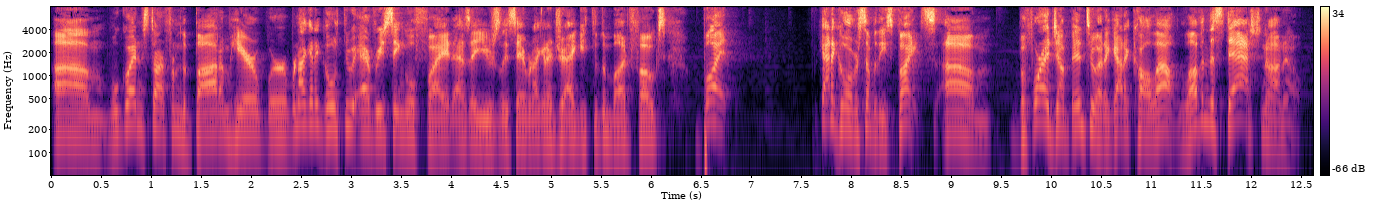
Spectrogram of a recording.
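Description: Guy hosting a fight podcast, kinda high bright voice, slangy, music playing behind. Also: lively intonation, fast talker. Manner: informal, slangy, showman-like intros. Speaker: podcast host. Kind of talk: upbeat sports podcast talk and fight recap.

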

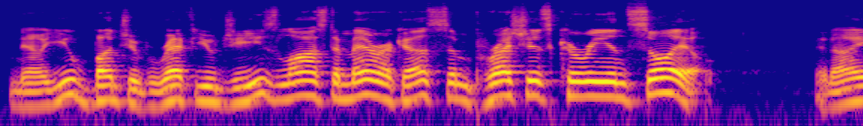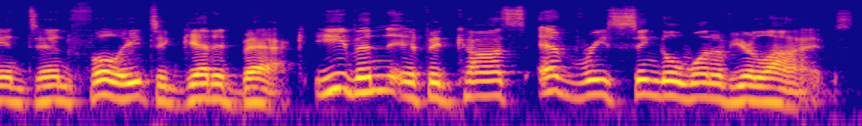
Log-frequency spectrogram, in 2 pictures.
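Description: A man's voice: fairly high pitch, expressive. A man playing a boastful, pompous army captain in a comedy audio drama. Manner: pompous, boastful, slow and grandiose.

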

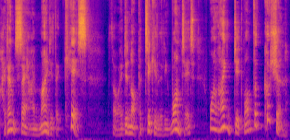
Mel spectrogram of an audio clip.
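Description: A man narrating a humorous story as an audiobook reader, in an expressive scripted style. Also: medium pitch, normal speed.

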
